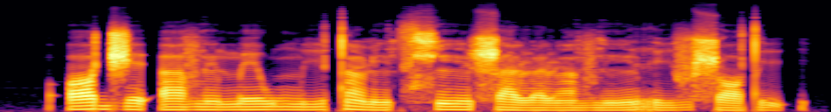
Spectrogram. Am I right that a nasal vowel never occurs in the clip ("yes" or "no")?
no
